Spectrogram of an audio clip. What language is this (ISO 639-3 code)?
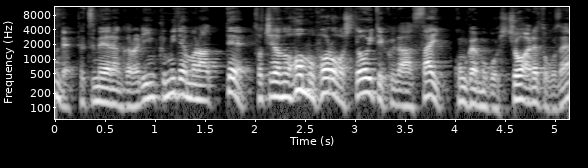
jpn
